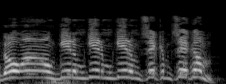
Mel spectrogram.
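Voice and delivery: high, excited urging; egging on. Retold or imitated. Prayers behind you urging you on, high and excited. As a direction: cheer them on like sicking a dog.

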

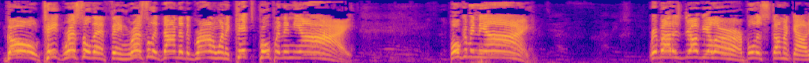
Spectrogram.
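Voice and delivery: shouted, high war cry; fierce battle prayer. Retold or imitated. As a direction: roar like a fighter in the ring. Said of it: "he's like".

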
